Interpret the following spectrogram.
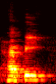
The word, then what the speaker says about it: হ্যাপি: ফলা আকার হ্যাঁ হ্যাঁ যখন কোন শব্দের শুরুতে জ ফলা বা জ ফলা আকার থাকে তখন এর উচ্চারণটা এ এর মত হয় সেই হিসাবে হ জ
